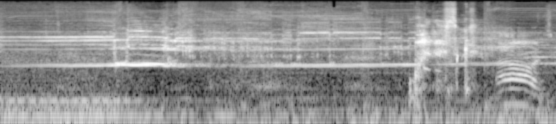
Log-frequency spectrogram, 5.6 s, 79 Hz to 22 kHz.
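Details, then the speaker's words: E-flite UMX A-10 Warthog with twin brushless 28mm EDFs, flyby after it started sounding grinding, scratchy and whiny: the thin fan tone wavers and drops away, rough and weak; the pilot suspects he is down to one motor. "Oh, it sounded like you lost it for a second. It does sound like I'm down to one motor now, doesn't it?"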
